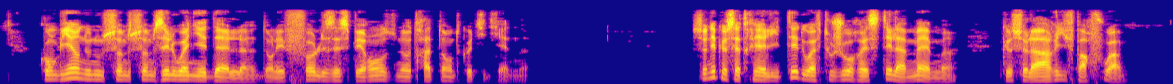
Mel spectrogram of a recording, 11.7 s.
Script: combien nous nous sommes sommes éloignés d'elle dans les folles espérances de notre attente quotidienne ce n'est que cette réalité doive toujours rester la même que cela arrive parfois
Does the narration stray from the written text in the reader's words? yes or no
no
